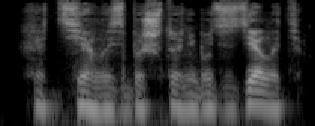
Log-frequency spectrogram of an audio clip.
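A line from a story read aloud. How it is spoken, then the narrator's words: Whispered. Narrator (Russian): шепнула она Лорен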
